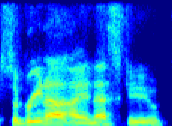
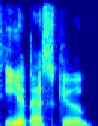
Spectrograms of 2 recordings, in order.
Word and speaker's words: Ionescu: And then Sabrina Ionescu, right? Say it right? I want to say it's Ionescu.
